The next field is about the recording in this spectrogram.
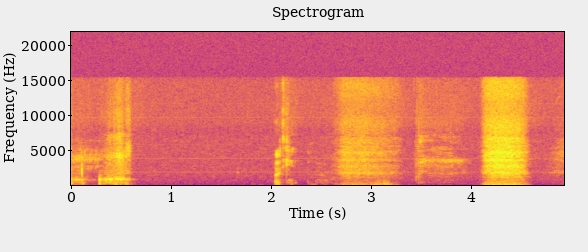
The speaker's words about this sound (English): You're breathing like directly into the mic. Just God damn it. Extend it like right here.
